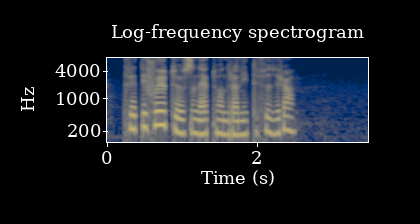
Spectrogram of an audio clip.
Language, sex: Swedish, female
